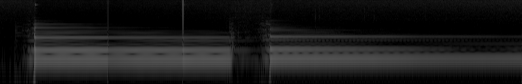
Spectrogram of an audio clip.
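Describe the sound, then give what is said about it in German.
A G sharp leading tone sounds as a clean sustained note, breaks off briefly, then a note a step higher, toward A minor, rings out and slowly fades. The tones are pure and steady, with no voices. “Dieser Leitton hin zu A-Moll ist das Gis.”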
